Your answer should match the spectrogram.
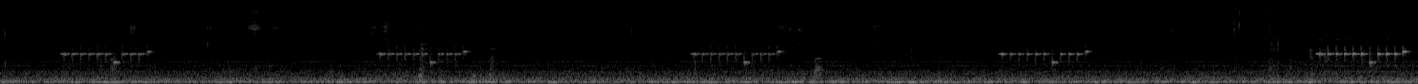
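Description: A repeating electronic trill: a short burst of rapid high beeps about every three seconds, each followed by a brief higher blip, over a steady low hum. Faint rustles and clicks come from the satin ribbon and plastic hairband being handled.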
